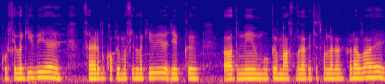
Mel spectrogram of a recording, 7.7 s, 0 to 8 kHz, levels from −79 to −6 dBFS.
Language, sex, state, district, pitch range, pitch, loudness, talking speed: Hindi, male, Rajasthan, Jaipur, 135-140 Hz, 135 Hz, -16 LUFS, 185 wpm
